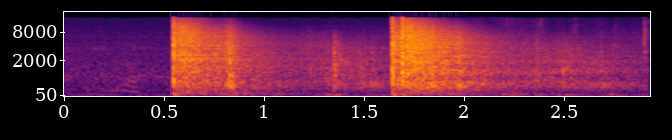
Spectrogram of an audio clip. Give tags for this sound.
side-by-side shot season discharge shooting gun pheasants fire shoot firing over-and-under gunshot shotgun bang

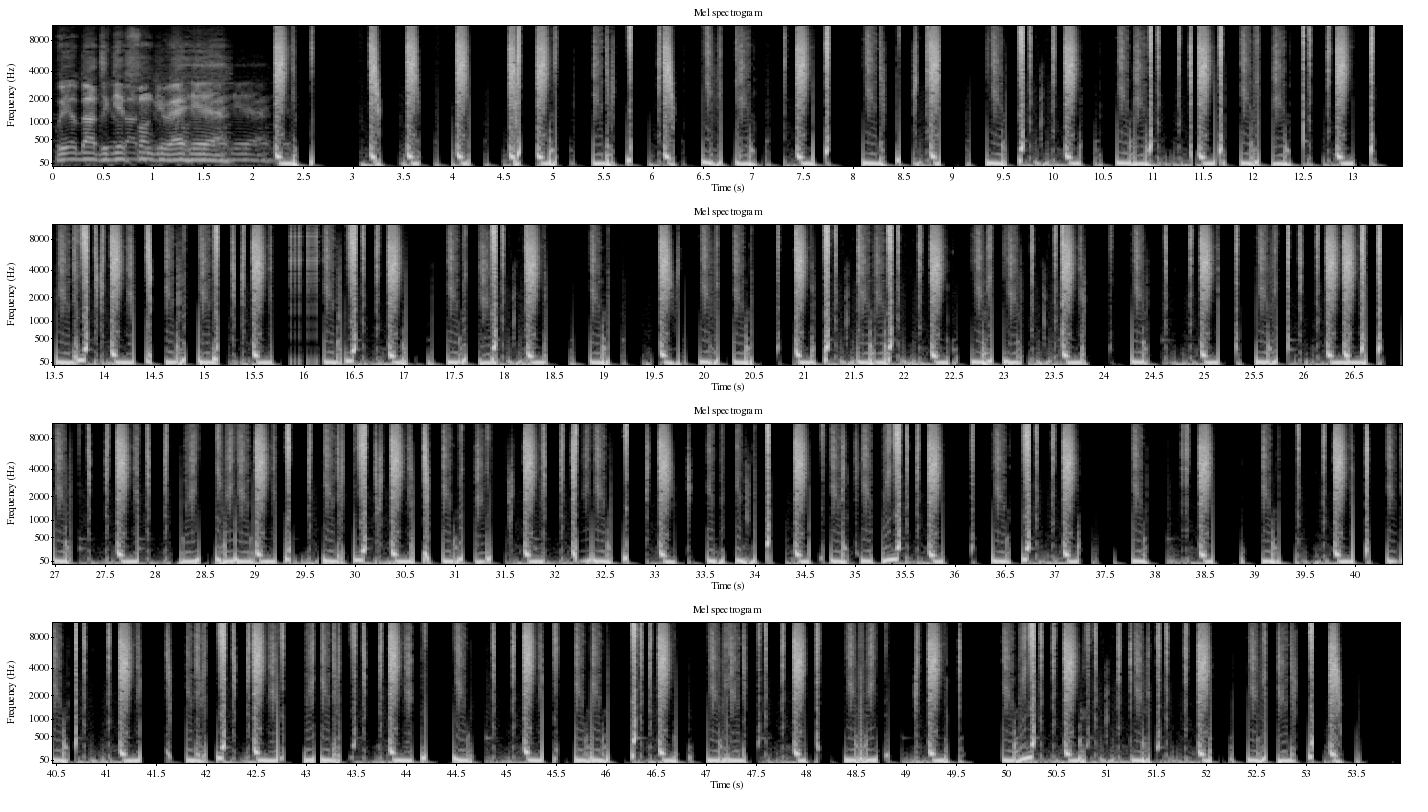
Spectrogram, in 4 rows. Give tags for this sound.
Beat Break DR-05 Drum Drums Hi-Hats Kick Record Sample Sampled Scratch Scratching Snare Tascam Turntablism Vinyl

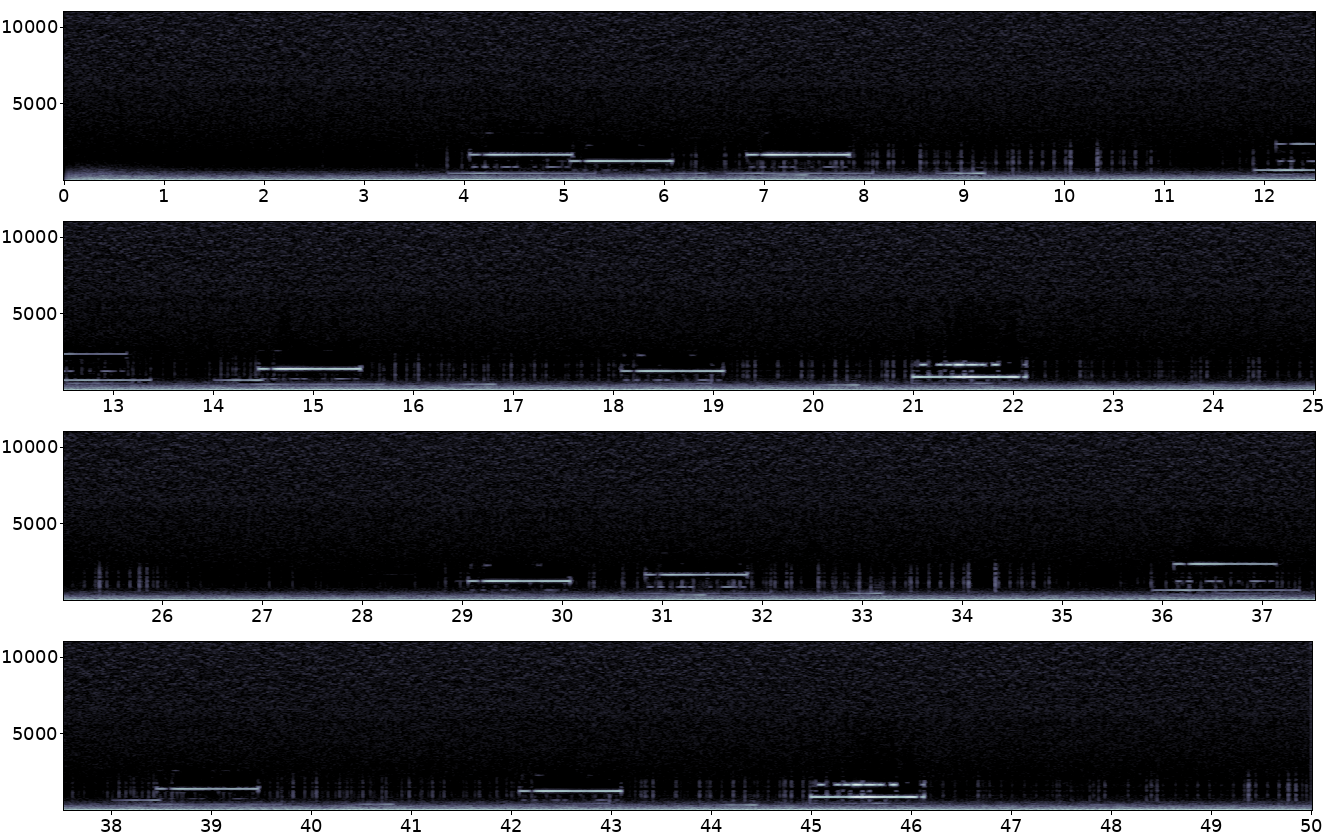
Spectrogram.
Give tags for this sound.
electronic synth digital scifi fx engine effect future sciencefiction beep humm computing soundesign soundeffect sci-fi spaceship noise vintage space computer

